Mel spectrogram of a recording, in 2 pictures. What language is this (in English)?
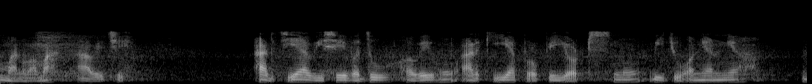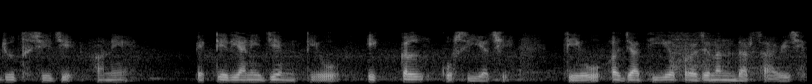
Gujarati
